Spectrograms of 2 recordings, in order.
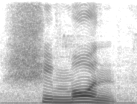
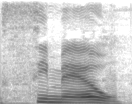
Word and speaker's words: Shimon: Outro dos filhos de Leia se chama Shimon, que significa aquele que escuta. Em português, a gente normalmente pronuncia como Simeão.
